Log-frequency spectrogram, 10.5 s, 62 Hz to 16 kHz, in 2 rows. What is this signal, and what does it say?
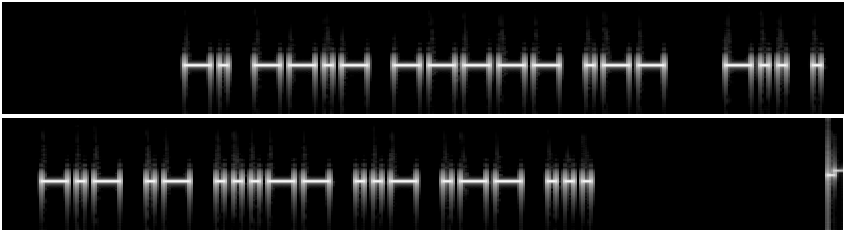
Morse code, heard as a keyed tone, about 22 wpm, 700 Hz. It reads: NQ0W DE KA3UWS
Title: USA Callsign DE Callsign 22wpm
